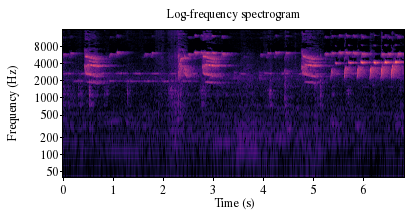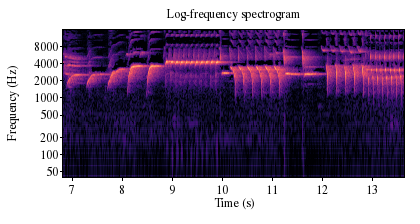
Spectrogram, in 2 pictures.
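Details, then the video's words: Canary song played to stimulate a female: starts with scattered chirps, then builds into loud rapid trills of repeated rising notes, several syllable types in quick succession, ending in high sustained rolling phrases. "Exciter votre femelle de canari"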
